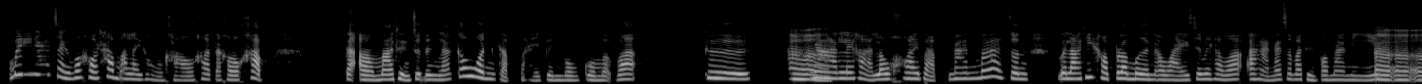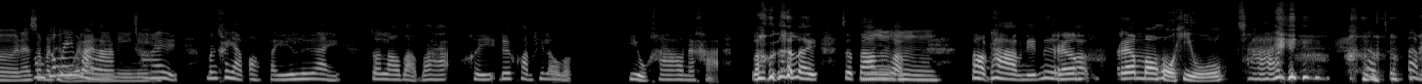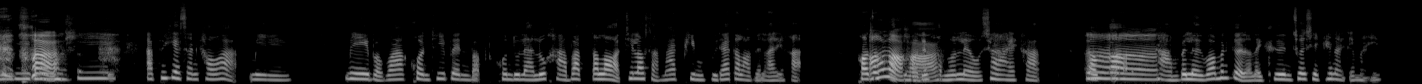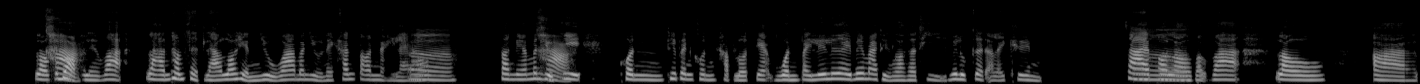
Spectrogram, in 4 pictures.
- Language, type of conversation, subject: Thai, podcast, คุณช่วยเล่าให้ฟังหน่อยได้ไหมว่าแอปไหนที่ช่วยให้ชีวิตคุณง่ายขึ้น?
- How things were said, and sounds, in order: laughing while speaking: "เราก็เลย"; laughing while speaking: "ใช่"; laugh; laughing while speaking: "ค่ะ"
